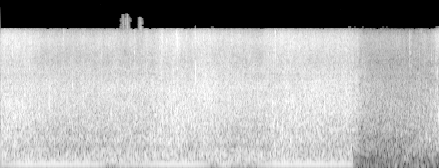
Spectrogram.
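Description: A boat engine rumbles steadily on the sea.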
